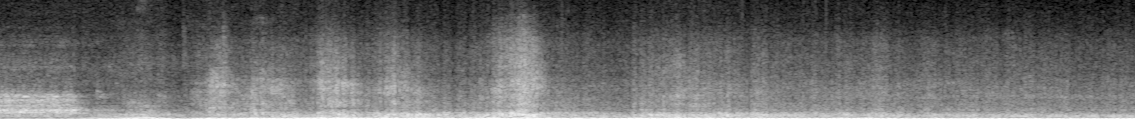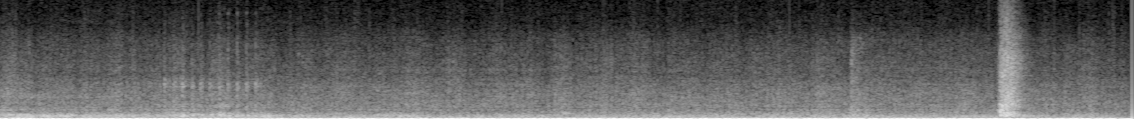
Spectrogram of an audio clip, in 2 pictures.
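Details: Ford flathead engine after Helicoil repair of a damaged spark plug thread: catches within a second and settles into deep steady rumble without misfires or ticking; runs normally.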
